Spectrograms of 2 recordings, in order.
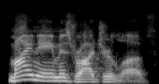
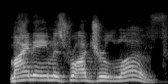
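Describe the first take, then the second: First: The melody descends, falling at the end. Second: The melody ascends, rising at the end. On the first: The speaker sounds sad. The speaker calls it wrong. "Every time you go down, which is called a descending melody, every time you go down, you sound sad" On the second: The speaker sounds happy. The speaker calls it right. "ascending melodies, going from low to high, would make you sound happy"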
